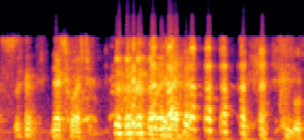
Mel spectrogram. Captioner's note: laughter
